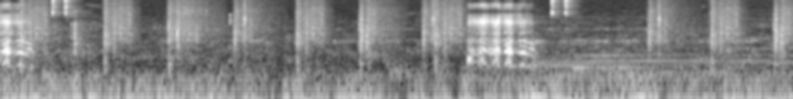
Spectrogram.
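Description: A goat bleats in the point-and-click adventure game Broken Sword: a string of quiet, short, wavering calls repeating in an uneven rhythm, with no talking.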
